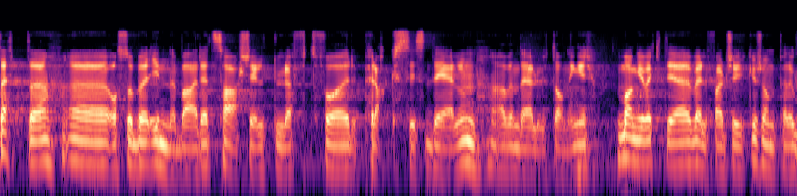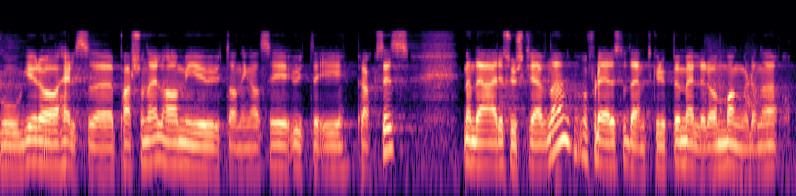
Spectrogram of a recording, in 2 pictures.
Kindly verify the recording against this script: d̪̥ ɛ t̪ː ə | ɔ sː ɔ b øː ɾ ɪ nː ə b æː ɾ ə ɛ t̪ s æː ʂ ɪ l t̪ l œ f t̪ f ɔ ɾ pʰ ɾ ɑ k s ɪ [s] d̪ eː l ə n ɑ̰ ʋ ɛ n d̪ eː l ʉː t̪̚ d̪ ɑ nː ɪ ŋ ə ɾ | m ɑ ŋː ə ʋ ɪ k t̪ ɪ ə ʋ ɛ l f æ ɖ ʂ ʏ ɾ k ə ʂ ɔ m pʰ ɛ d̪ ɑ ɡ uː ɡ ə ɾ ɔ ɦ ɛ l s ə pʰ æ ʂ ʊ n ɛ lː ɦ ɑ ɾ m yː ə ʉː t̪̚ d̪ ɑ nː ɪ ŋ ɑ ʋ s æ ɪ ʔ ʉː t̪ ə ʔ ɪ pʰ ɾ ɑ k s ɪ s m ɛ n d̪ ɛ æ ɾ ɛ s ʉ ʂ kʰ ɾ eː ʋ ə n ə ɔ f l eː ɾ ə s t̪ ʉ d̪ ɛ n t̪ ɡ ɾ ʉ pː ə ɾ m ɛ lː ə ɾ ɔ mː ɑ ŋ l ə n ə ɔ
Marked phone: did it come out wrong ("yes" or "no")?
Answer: no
